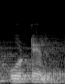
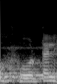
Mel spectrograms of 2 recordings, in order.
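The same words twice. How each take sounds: First: होटल said as "o-tel", starting on the vowel; होटल with no H, begun straight on "o"; English, silent H. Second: होटल as "ho-tal", H sounded; होटल the Hindi way, starting on an audible H; Hindi pronunciation. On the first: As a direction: drop the ह in होटल and end on "tel". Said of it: "English में एच silent हो जाता है". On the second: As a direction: sound the ह in होटल, short "a" before the L. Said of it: "होटल Hindi में पढ़ते हैं". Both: Shown as a demonstration.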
